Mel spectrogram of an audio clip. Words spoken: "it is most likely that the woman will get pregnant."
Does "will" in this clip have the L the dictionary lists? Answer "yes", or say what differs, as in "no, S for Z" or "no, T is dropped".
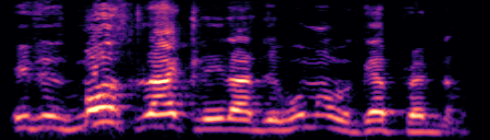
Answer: yes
